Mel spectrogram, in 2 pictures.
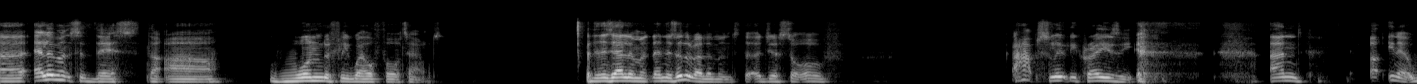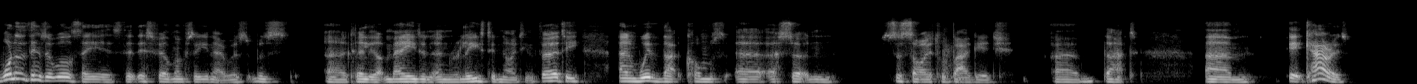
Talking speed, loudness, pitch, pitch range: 140 wpm, -24 LUFS, 130 Hz, 120-145 Hz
